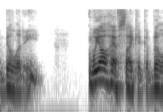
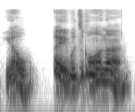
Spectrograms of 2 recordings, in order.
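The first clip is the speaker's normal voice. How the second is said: put-on Italian Chicago accent; 5 semitones higher, slower than usual. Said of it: "my Italian Taylor Street character".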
